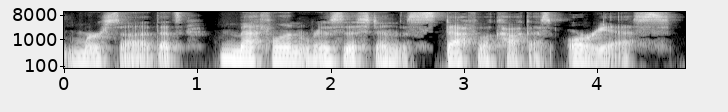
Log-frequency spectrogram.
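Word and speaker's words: MRSA: um so we're going to talk about um Mera and that's how this word is pronounced Mera that's methylin resistant stakus orus so let's let's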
